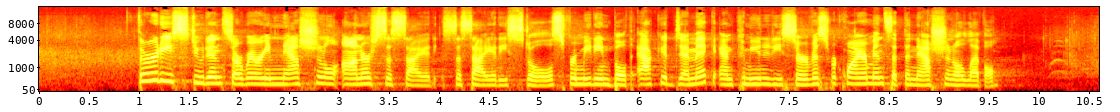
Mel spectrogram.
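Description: A woman sings through a microphone in a large echoing hall.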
